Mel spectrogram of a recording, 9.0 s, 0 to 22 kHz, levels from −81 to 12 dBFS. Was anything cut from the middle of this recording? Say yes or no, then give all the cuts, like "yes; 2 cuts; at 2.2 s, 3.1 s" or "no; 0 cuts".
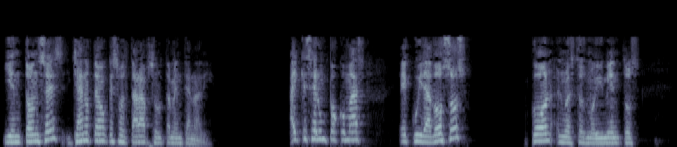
no; 0 cuts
